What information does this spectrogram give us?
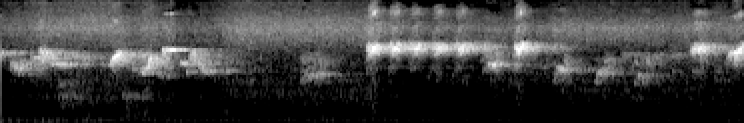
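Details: A white-winged red-whiskered bulbul sings in a heated state, mixing rich whistled warbles with a quick run of bright, evenly spaced high chips, then more rolling phrases.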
